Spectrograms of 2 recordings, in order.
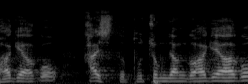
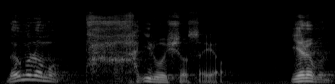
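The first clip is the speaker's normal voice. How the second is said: normal talking voice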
